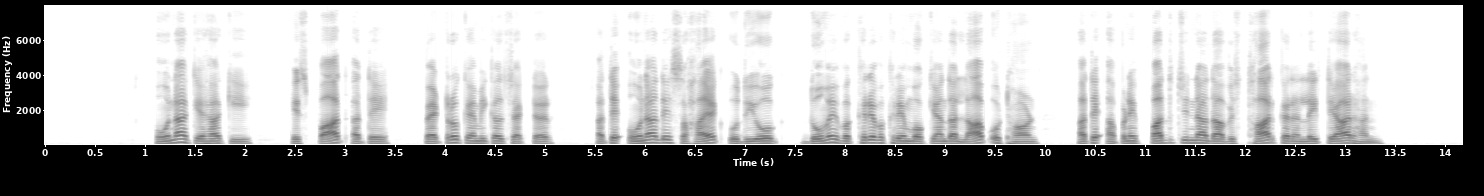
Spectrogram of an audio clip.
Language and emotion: Punjabi, neutral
